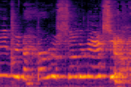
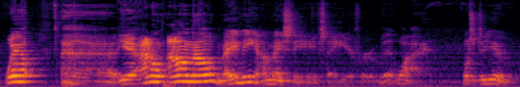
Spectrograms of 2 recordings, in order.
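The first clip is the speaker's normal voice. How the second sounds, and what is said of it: Put-on sultry Southern accent. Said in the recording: “his southern accent ... that sultry southern accent”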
